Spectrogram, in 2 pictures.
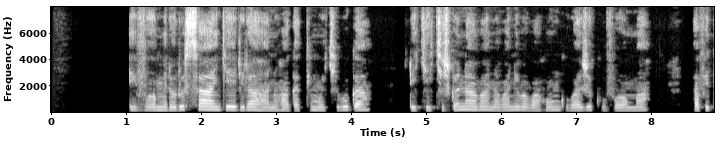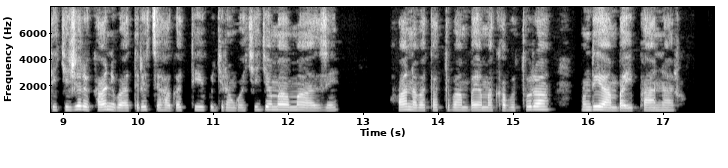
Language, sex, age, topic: Kinyarwanda, female, 18-24, health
